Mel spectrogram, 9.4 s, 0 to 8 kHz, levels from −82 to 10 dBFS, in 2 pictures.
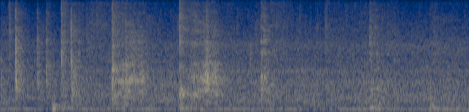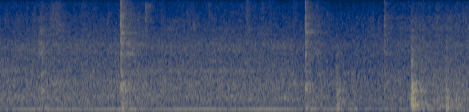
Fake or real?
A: real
